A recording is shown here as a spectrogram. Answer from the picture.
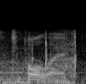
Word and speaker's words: Chipotle: we're going to chipotle is that how you pronounce that yes chipotle we're going to chipotle we decided well you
